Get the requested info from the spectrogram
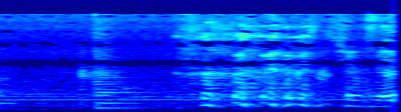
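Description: Guitar strings picked by a beginner trying a chord, the notes sounding weak because the fretting fingers are not pressing the strings down hard enough. The playing gets busier about halfway through.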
